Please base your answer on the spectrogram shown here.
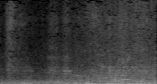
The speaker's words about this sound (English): That noise you hear behind me is the wind. I can't block out all of it with this headset, but we're doing the best we can.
